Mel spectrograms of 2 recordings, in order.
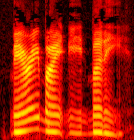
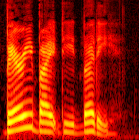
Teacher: The first will be quite nasal. The second will sound like you have a cold. · We're going to practice totally dnasalizing your voice for a moment, which means turning the nasals into the other consonants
